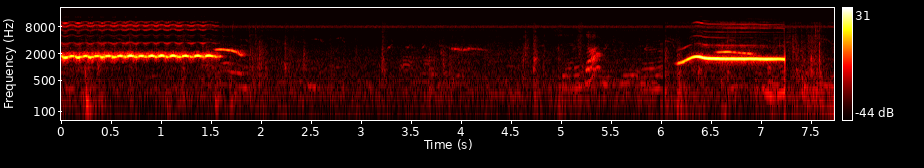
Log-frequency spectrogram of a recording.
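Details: A Purple-naped lory (Lorius domicella), a Maluku endemic of Indonesia, gives two loud, clear whistled notes: a long wavering one, then after a quiet pause a rising note held steady for about a second.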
